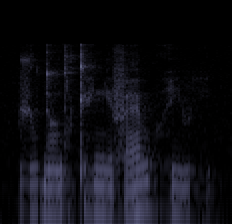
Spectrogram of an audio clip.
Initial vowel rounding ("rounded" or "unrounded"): rounded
